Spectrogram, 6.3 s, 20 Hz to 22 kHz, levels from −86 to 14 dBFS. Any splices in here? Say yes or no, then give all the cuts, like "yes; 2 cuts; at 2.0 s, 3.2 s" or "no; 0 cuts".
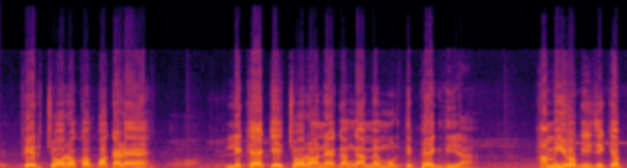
no; 0 cuts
